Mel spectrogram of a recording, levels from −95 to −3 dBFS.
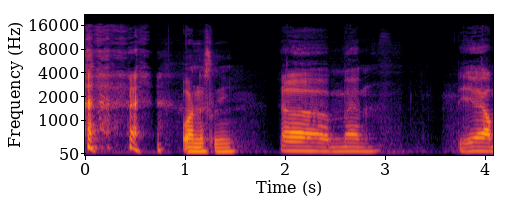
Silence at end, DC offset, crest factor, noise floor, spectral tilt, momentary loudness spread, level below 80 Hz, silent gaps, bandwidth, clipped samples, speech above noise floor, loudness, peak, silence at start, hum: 0 s; under 0.1%; 22 dB; -67 dBFS; -5.5 dB/octave; 15 LU; -78 dBFS; none; 16.5 kHz; under 0.1%; 38 dB; -32 LUFS; -8 dBFS; 0 s; none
